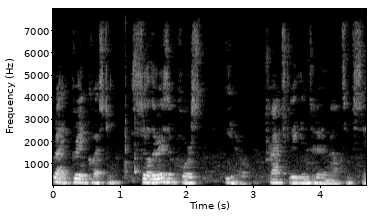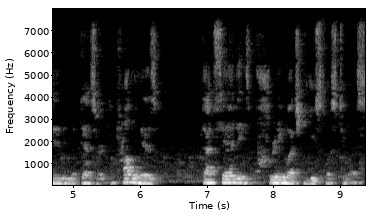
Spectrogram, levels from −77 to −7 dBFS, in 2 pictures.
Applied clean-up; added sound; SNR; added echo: classical method WPE with log-MMSE.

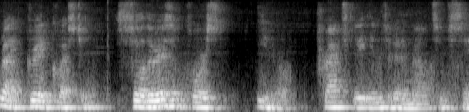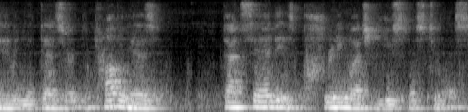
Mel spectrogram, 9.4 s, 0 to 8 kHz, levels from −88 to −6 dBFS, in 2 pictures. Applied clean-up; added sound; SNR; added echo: neural separator model SepFormer DNS4.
